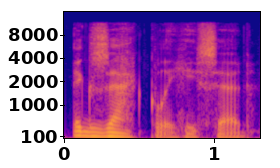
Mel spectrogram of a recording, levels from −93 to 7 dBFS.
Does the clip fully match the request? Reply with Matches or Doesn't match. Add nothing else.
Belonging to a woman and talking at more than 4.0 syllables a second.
Doesn't match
